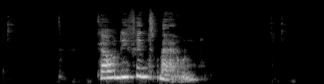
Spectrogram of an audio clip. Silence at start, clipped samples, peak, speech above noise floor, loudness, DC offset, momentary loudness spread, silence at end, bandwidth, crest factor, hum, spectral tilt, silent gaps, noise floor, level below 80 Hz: 1 s; under 0.1%; -4 dBFS; 67 dB; -17 LUFS; under 0.1%; 15 LU; 1.25 s; 12.5 kHz; 18 dB; none; -4.5 dB/octave; none; -83 dBFS; -72 dBFS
